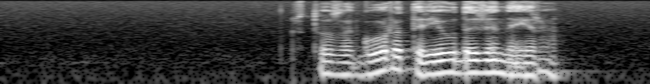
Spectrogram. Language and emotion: Russian, neutral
